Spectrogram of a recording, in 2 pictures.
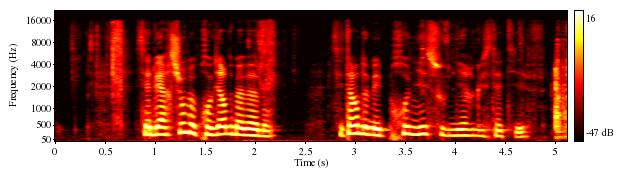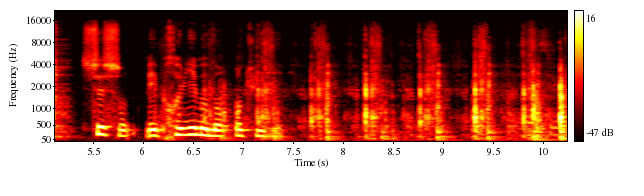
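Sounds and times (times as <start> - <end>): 
speech: 0.9 - 7.6
knife chopping onions: 6.2 - 10.2.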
